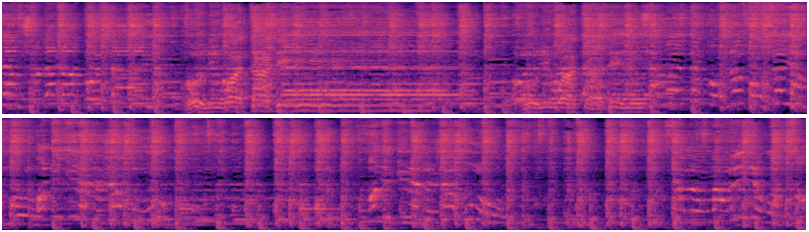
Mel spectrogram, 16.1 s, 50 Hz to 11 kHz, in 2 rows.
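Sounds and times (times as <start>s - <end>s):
person singing: 0.0s - 10.5s, 11.6s - 13.3s, 14.7s - 16.0s
busy regular percussion: 0.0s - 16.0s.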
